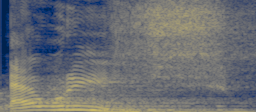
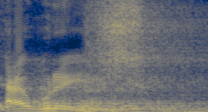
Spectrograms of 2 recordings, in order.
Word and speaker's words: average: In another example, average. We say average, but the correct pronunciation of this word is average.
